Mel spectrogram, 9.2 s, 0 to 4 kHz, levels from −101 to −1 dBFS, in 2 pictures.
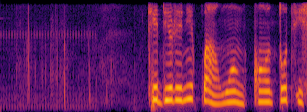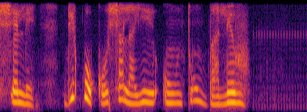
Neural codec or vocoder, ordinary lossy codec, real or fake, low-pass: none; none; real; 3.6 kHz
